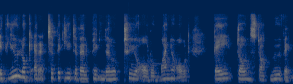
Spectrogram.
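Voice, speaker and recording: A woman with a South African accent speaks in a dark, mellow, somewhat breathy tone. Her intonation is lively. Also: fairly low pitch for a woman, moderate pace. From South Africa, Johannesburg. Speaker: physiotherapist. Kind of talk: conference talk.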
